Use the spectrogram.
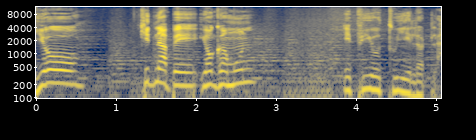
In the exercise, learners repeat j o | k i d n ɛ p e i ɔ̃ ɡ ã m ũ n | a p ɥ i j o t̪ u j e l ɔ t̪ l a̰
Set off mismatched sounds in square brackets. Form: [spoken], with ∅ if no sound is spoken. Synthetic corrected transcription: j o | k i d n [a] p e [j] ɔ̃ ɡ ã m ũ n | [e] p ɥ i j o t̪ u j e l ɔ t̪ l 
